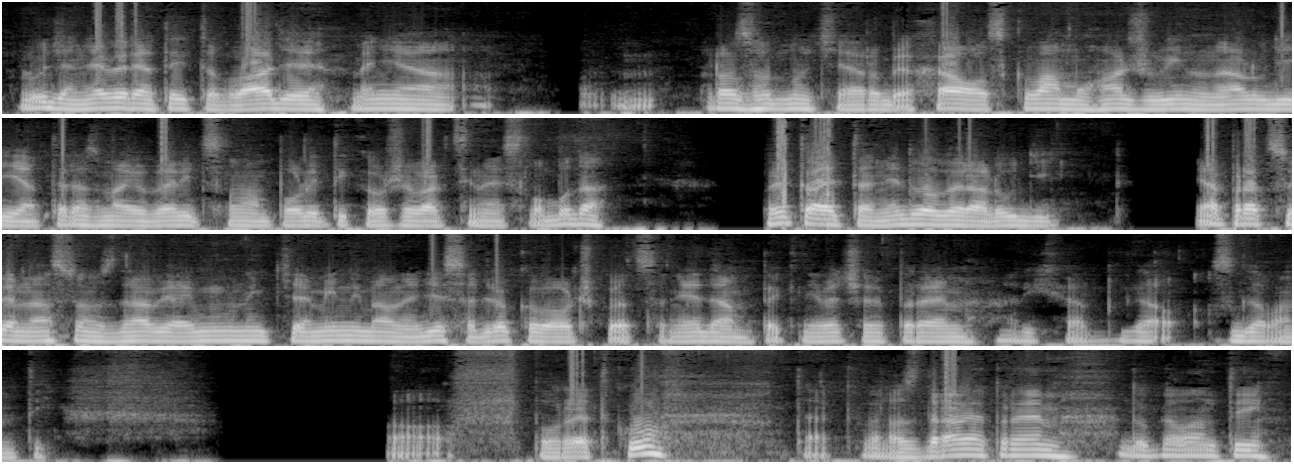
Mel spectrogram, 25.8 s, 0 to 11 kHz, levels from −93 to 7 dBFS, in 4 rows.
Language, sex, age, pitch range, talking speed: Slovak, male, 40-59, 95-110 Hz, 130 wpm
